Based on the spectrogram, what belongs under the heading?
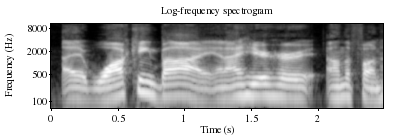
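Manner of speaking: ordinary talk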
